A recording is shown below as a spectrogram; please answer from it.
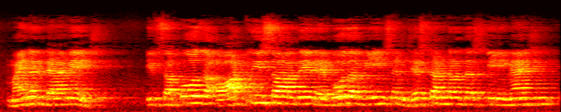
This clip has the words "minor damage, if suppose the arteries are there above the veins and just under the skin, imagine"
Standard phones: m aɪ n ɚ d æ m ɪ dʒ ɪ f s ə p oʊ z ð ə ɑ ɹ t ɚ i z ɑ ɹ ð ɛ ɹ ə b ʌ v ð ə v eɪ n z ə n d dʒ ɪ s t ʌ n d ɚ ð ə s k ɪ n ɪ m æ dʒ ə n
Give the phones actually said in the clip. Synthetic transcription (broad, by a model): m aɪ n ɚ d æ m ɪ dʒ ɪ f s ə p oʊ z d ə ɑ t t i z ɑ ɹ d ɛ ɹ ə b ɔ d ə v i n s ə n d dʒ ɪ s t ʌ n d ɚ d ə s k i ɪ m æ dʒ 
